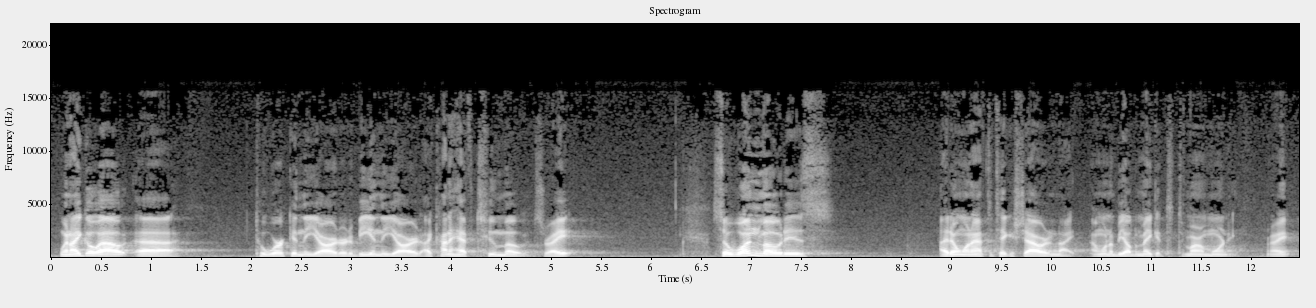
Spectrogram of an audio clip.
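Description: A man's voice: mid-range voice, normal speed, pauses often, fairly bright tone. A male pastor giving a sermon, earnest and explanatory, putting questions to his listeners. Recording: long reverb of a large hall.

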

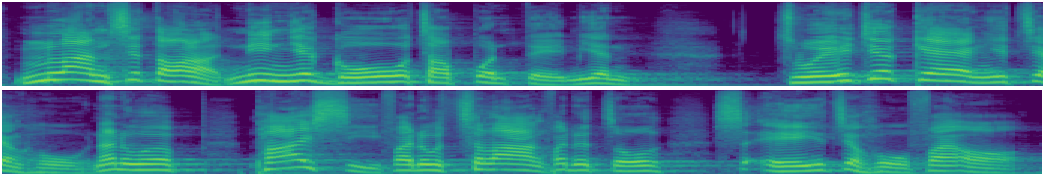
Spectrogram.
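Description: A man's voice: high-pitched, animated, moderate pace. A man preaching a sermon as pastor, with a rising and falling delivery.

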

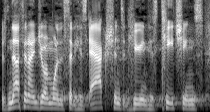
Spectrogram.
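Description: A man's voice: medium pitch, fast talker, bright, forceful tone. A man in his thirties preaching a sermon in a church, talking in a casual, conversational way and often checking in with "right?". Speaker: pastor. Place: church sanctuary. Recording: long hall reverb.

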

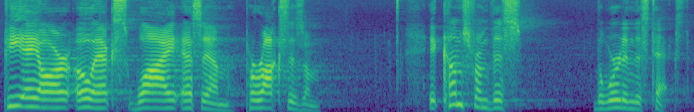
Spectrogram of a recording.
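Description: A man with a strikingly high voice preaches to his congregation, animated and conversational, dropping asides as he goes. His voice rings out with the long reverb of a church sanctuary. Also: takes it slowly, smooth. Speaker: pastor. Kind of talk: sermon.

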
